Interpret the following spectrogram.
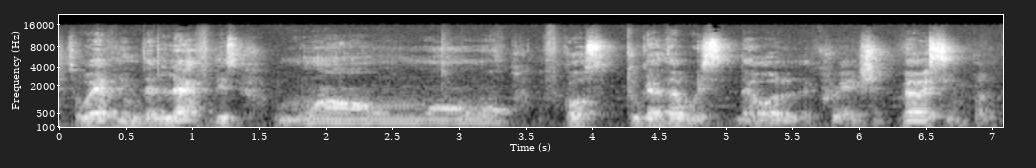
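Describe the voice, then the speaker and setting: A man explaining a vocal score step by step, pausing often with fillers and acting out the sounds himself. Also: fairly low pitch, slight background noise. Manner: demonstrates sounds with his own voice, many fillers. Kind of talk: instructional walkthrough. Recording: echoey room, voice from far off.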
